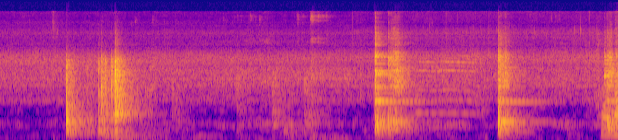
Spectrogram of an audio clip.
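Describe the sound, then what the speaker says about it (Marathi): Coconut, garlic and ginger roasting in a pan over a wood-fired stove, a faint low sizzle broken by several loud scraping stirs of a spoon against the pan at irregular intervals. "आता मी खोबरं आणि लसूण आणि आलं हे आता भाजून घेणार मी."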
